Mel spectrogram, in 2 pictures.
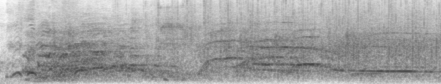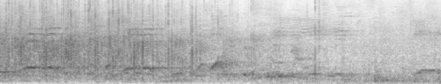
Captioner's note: applause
